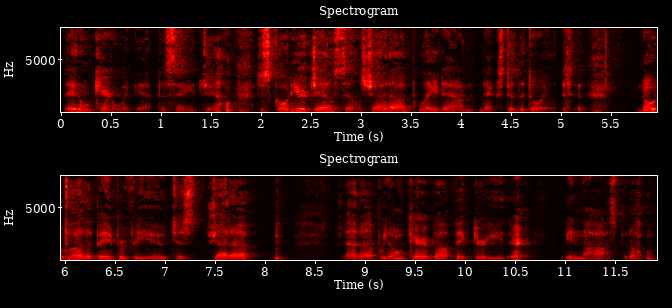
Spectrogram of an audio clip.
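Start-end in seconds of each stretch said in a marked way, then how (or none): 2.0-10.2 mock guard orders. Imitating jail guards telling inmates to shut up, barked. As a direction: bark like a jailer.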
